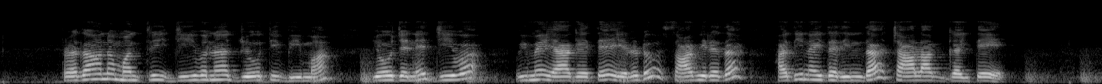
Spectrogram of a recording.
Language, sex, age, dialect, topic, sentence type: Kannada, female, 31-35, Central, banking, statement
